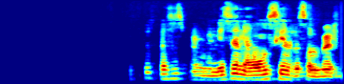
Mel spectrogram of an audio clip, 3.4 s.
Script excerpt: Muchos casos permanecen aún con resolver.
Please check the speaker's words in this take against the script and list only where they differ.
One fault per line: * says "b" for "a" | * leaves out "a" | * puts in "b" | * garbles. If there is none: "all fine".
* says "sin" for "con"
